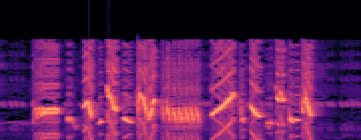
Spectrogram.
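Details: Lure recording of a black-throated canary to spur birds into frequent song: continuous loud, rapid high twittering with swooping whistled slides and rattling trills, phrases packed tightly for about three seconds before fading.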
